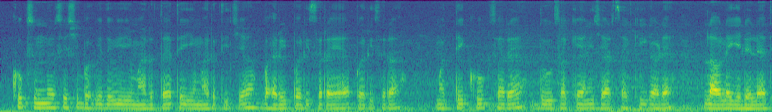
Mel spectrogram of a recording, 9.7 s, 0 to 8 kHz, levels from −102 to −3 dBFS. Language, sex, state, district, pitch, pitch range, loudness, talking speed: Marathi, male, Maharashtra, Pune, 105 Hz, 100-110 Hz, -20 LUFS, 145 wpm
